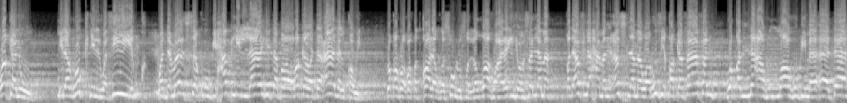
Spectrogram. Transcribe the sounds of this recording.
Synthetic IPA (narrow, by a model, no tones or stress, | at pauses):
ɾˤɑkanuː | ʔɪlaːrˤːʊknɪlwaθiːq | wat̪amasːakuːbɪħablɪlːaːhɪt̪abɑːɾˤɑkawat̪aʕaːlaːlqɑwiː | wwɑqɑd̪qɑːlaʔrˤːɑsuːlʊsˤɑlːɑlˤːɑːɦʊʕalajɦɪwasalːama | qɑd̪ʔaflaħamanʔaslamawɑɾˤʊzɪqɑkafaːfan | wɑqɑnːaʕaɦʊlˤːɑːɦʊbɪmaːʔaːt̪aː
